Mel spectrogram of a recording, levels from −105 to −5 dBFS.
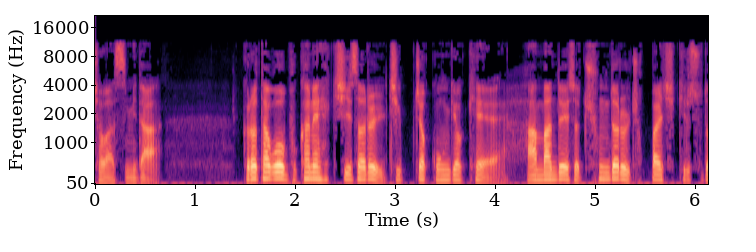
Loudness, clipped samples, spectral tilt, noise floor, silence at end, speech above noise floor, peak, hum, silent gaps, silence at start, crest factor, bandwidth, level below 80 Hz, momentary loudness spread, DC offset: -24 LUFS; under 0.1%; -5.5 dB/octave; -53 dBFS; 0 s; 30 dB; -4 dBFS; none; none; 0 s; 20 dB; 11.5 kHz; -54 dBFS; 10 LU; under 0.1%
